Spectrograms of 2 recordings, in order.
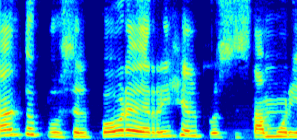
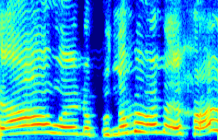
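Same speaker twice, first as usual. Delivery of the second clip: lightly raised villain voice; Eris scheming; 11 semitones higher than usual. Acted. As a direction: toss it off, pitched up.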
